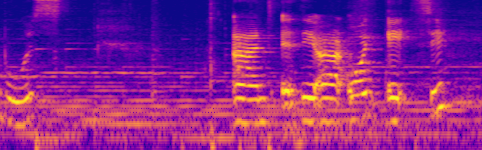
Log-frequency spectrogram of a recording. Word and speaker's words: Etsy: and they are on Etsy. I keep calling it Esty, but it's not Esty, it's actually Etsy.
